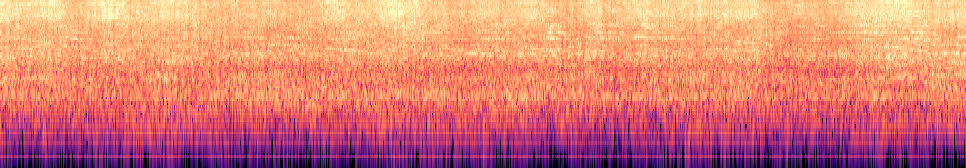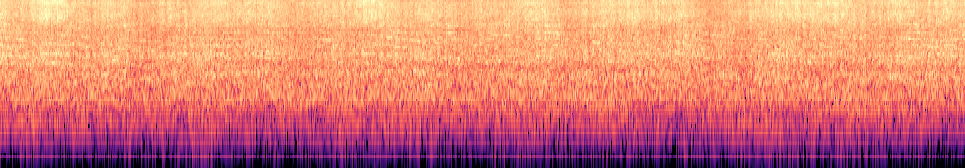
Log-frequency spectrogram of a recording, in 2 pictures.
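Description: Freight train cars rolling past close by: steady wheel-on-rail noise with clicking over the rail joints and a faint, wavering wheel squeal.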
